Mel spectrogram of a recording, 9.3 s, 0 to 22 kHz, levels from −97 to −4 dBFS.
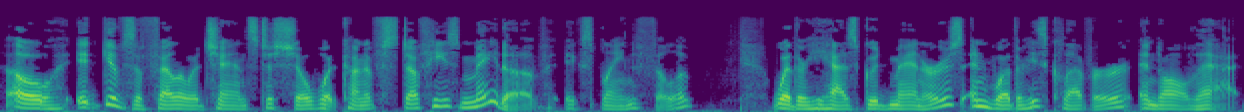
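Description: At 7.72 s the decoder drops compressed frames, most likely a single frame it rejected as damaged or could not find. The speech jumps ahead by about 20 ms, consistent with a 23.2 ms frame, so a sliver of speech is briefly cut out at the join.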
